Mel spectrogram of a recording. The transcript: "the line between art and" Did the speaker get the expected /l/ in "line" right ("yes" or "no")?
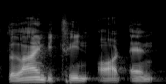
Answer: yes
